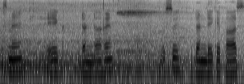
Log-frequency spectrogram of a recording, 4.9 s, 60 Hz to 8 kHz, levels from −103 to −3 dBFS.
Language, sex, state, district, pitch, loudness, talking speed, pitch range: Hindi, male, Rajasthan, Jaipur, 125 Hz, -17 LUFS, 100 wpm, 120-135 Hz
